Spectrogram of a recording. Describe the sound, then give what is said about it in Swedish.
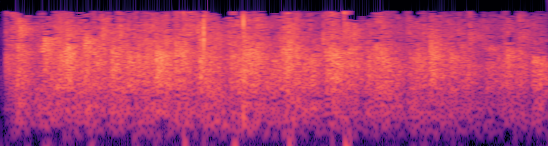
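Sustained audience applause for the speakers at the end of a session, a dense wash of many hands clapping steadily and fairly loudly for a few seconds, with no voices over it. “En stor applåd till dem.”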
